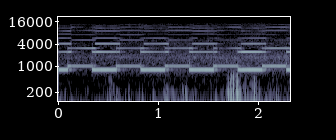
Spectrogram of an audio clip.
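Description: Level crossing warning alarm sounding two tones, a higher and a lower note, alternating about twice a second. It warns that a train is approaching the crossing.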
